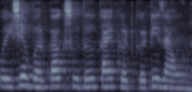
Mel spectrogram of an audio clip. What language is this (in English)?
Konkani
